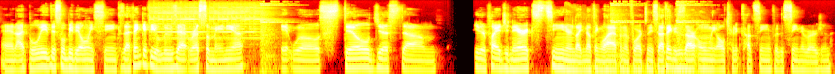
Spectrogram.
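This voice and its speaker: A man's voice: on the low side, flat delivery, brisk, fairly bright tone, slight background noise. A man giving casual, rambling commentary as the host of a video game let's-play. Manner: rambling, conversational.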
